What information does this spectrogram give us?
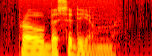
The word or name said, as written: probasidium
